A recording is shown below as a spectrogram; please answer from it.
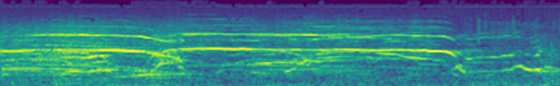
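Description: Excited crowd gathered outside the register office for Ringo Starr's wedding, cheering and screaming with high shrieks and whoops in a dense, continuous roar that swells and dips as a star arrives.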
